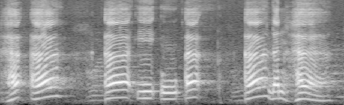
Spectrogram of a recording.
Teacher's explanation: Ha keluar dari pangkal tenggorokan.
